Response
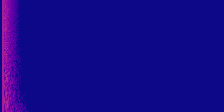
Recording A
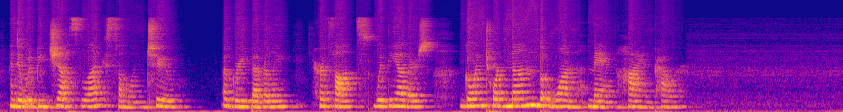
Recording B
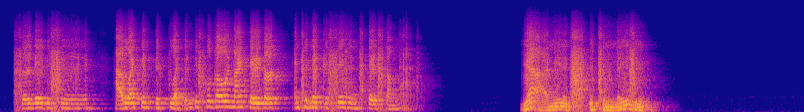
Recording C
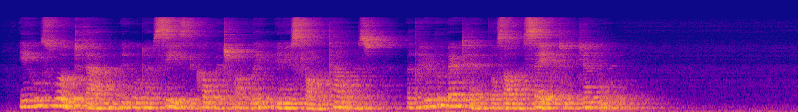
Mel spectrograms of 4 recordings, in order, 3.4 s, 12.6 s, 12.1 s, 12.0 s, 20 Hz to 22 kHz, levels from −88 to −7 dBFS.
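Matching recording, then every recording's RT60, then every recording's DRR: A; 0.50, 0.80, 1.9 seconds; 2.0, 4.5, −7.0 decibels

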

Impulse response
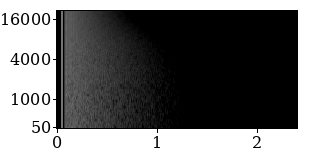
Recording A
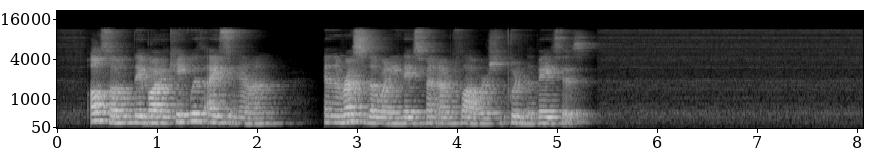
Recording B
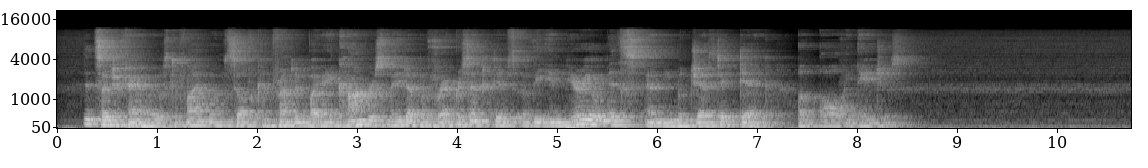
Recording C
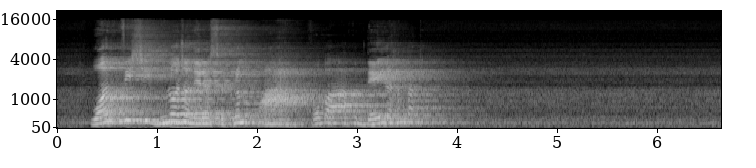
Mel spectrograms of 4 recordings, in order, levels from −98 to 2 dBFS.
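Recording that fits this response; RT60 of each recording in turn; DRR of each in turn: C; 0.55, 0.95, 1.7 seconds; −1.5, −2.0, 1.0 decibels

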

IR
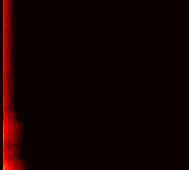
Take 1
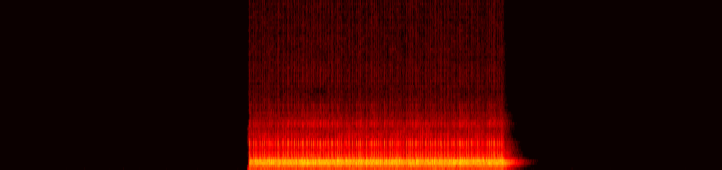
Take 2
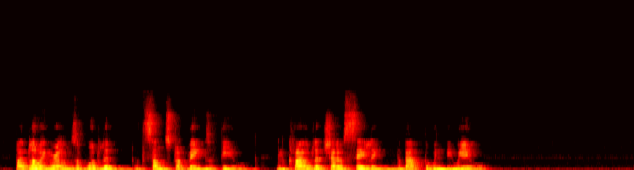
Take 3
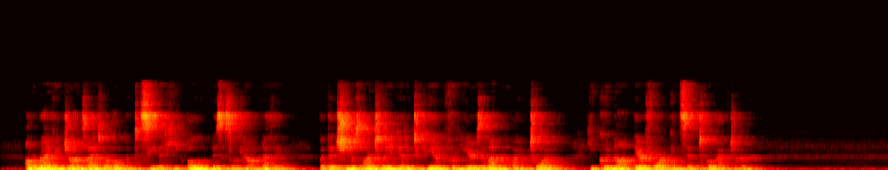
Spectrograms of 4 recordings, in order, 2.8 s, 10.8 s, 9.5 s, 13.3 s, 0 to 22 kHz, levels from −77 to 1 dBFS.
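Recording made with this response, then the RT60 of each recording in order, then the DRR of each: 1; 0.60, 0.40, 1.0 seconds; −3.5, 1.0, −12.0 decibels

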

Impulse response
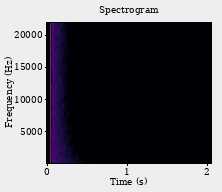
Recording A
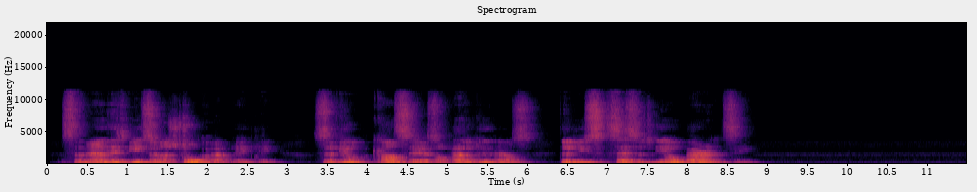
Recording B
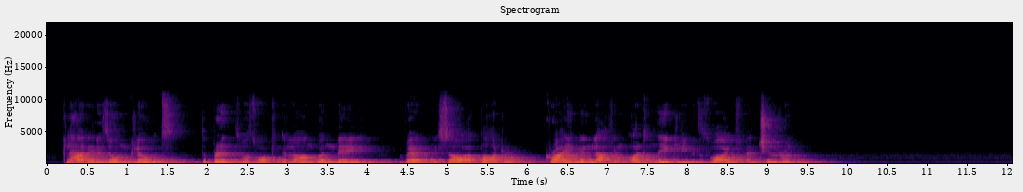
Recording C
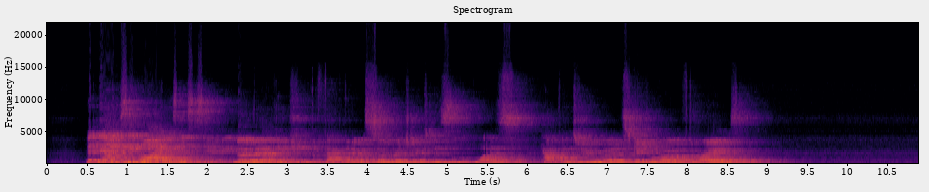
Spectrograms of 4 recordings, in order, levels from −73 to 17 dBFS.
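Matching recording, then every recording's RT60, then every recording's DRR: B; 0.50, 1.3, 1.8 seconds; −8.0, 2.5, −5.5 decibels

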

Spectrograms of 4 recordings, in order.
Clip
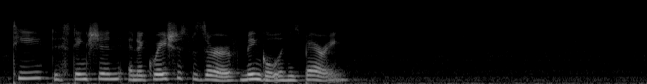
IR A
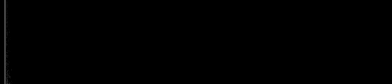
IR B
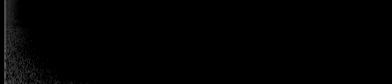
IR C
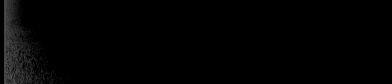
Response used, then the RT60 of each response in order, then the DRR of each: A; non-exponential decay, 1.7 s, 1.2 s; 13.5, 3.0, −6.0 decibels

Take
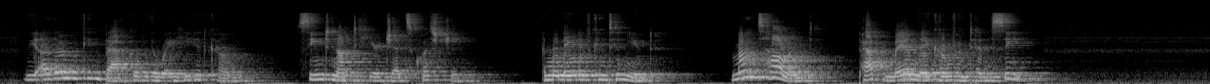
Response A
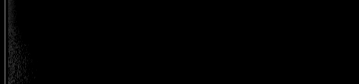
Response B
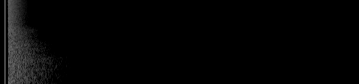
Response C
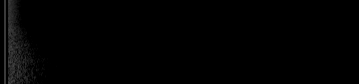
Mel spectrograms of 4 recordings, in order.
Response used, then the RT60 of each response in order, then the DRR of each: A; 1.1, 1.1, 1.1 seconds; 3.0, −11.5, −4.5 decibels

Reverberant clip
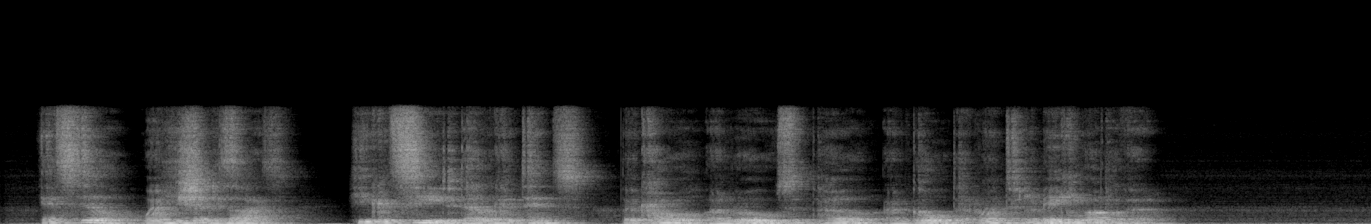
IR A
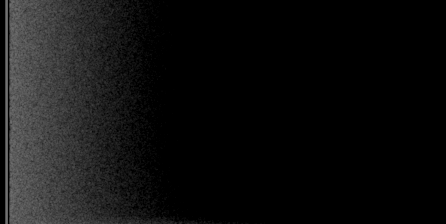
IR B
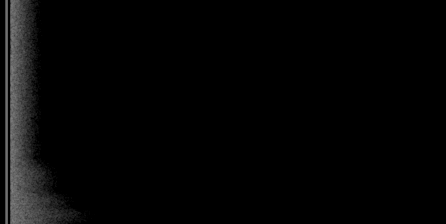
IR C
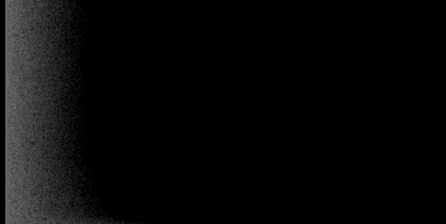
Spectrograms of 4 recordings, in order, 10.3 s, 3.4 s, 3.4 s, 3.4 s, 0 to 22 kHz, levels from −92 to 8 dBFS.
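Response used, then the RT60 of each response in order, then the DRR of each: B; 2.1, 0.75, 1.3 seconds; −5.0, −8.0, −6.5 decibels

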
